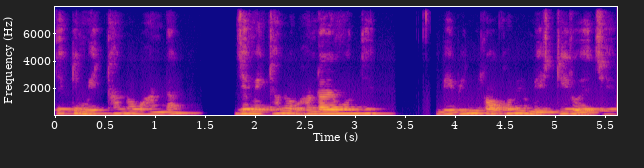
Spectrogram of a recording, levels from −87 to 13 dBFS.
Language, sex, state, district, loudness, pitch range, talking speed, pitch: Bengali, male, Karnataka, Bangalore, -17 LUFS, 140-165 Hz, 115 wpm, 155 Hz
